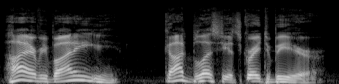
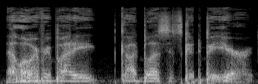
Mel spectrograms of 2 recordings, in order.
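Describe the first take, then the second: First: Mock stage hello in full voice. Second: Whispery croak, voice almost gone; hoarse, whispered hello; croaky voice. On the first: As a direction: greet a crowd in a healthy, ringing voice. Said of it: "It was full voice". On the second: Acted. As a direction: greet the crowd with laryngitis, soft and voiceless. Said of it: "you know, in my croaky voice".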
